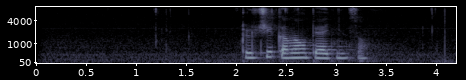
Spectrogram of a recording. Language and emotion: Russian, neutral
